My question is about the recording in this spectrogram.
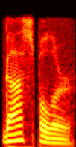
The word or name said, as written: gospeler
